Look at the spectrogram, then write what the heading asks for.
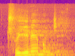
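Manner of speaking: ordinary talk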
